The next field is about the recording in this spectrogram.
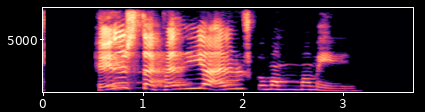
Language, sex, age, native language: Icelandic, female, 9, Icelandic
